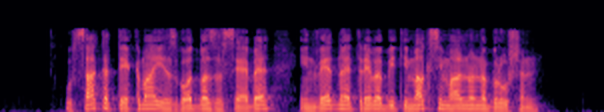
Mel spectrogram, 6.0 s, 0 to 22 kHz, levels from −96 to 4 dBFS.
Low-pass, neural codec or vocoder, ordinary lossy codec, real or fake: 7.2 kHz; codec, 16 kHz, 4.8 kbps, FACodec; MP3, 48 kbps; fake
